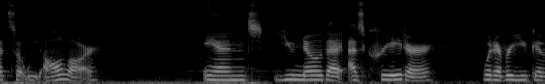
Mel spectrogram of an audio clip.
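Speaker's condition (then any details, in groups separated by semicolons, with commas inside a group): No condition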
